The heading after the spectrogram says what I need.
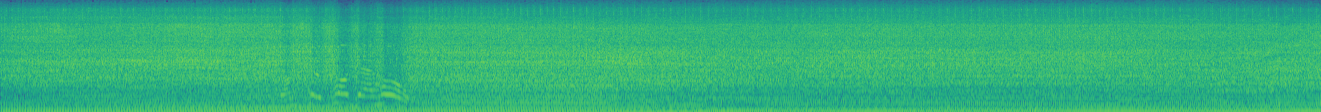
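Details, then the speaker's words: Project car whose idle air control valve had fallen off: a steady idle drone drops to a lower, slower hum when a finger blocks the IAC valve hole. High idle from the idle air control valve; a new valve is needed. "okay so let's set down to two that's a lot lower than it's ever idled before but you notice when i put my hole my finger in the hole for the idle air control valve it goes down even lower"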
